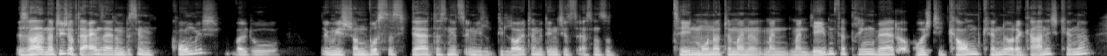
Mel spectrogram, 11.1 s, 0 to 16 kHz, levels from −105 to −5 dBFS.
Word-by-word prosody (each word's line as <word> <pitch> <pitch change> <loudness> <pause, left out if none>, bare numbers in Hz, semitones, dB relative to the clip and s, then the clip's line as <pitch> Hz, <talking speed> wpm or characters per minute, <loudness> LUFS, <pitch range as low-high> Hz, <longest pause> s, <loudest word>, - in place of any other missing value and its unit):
es 110 0 -2
war 140 +5 +9
natürlich 165 +4 +4
auf - - +2
der - - +5
einen 140 +2 +5
Seite 135 -1 +2
'n 125 - +2
bisschen 140 -3 -3
komisch, 185 +12 -1
weil 120 - 0
du 120 0 -8 0.4
irgendwie 125 -1 +1
schon 120 0 0
wusstest, 145 -3 -2
ja, 125 +2 +5
das 125 -1 -6
sind 135 - -3
jetzt 130 - -6
irgendwie 110 -2 -3
L - - -11
die 110 - -7
Leute, 130 +6 0
mit 120 - -4
denen 120 -1 0
ich - - -11
jetzt 110 - -9
erst 110 - -8
mal 115 - -3
so 105 -2 -10 0.6
10 120 +4 +1
Monate 125 0 +2
meine 110 -2 0
mein 100 -1 -4
mein 100 -2 -3
Leben 120 - +1
verbringen 150 -2 -2
werde, 135 +3 +2
obwohl 125 +4 -2
ich 130 - -7
die 120 - -9
kaum 160 +7 +2
kenne 130 +2 -1
oder 100 - +2
gar 100 +5 +1
nicht 165 +1 -3
kenne. 170 +7 -1
125 Hz, 255 wpm, -25 LUFS, 115-145 Hz, 0.6 s, war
